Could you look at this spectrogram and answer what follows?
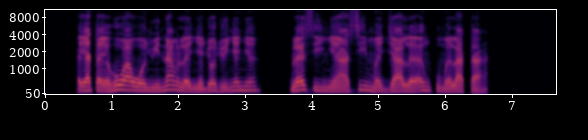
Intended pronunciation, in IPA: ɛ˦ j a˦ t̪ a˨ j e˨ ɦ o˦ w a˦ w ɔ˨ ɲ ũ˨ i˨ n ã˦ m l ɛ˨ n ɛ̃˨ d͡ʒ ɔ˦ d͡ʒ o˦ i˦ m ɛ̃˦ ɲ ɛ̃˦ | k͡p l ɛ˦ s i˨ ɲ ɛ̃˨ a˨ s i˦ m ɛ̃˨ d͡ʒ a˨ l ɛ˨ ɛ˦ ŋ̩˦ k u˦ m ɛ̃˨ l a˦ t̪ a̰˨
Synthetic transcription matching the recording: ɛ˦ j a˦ t̪ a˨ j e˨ ɦ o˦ w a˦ w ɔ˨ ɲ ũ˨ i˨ n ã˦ m l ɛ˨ ɲ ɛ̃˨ d͡ʒ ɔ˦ d͡ʒ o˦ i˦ ɲ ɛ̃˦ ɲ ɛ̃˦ | k͡p l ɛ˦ s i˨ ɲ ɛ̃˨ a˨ s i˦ m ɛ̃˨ d͡ʒ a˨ l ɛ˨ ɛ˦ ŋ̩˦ k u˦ m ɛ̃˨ l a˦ t̪ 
